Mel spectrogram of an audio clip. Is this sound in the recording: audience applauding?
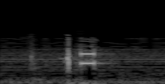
no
